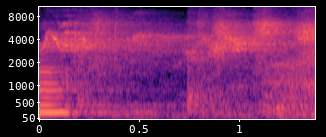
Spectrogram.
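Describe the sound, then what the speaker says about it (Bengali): A neighbour's pet birds chirp and call in short bright bursts from near a home balcony, fairly faint, with a voice speaking softly over part of it. "পাখিগুলো অনেক সুন্দর ডাকে"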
